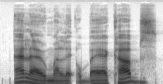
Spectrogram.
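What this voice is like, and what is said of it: Put-on British accent. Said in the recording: “Can I go British? ... I want to do it British.”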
